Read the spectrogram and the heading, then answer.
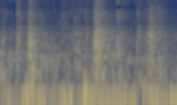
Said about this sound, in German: Es ist ein heller Holzboden, Sie hören, es knarrt, es ist auch sonst relativ dunkel in dem Museum. Es ist halt ein alt, ehrwürdiges Schloss.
